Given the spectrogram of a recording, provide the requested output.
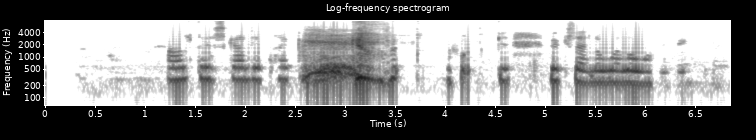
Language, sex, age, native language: Icelandic, female, 11, Icelandic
